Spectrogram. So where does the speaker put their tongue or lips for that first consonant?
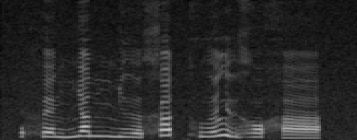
lips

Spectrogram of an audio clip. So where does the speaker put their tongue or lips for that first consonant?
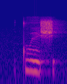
tongue tip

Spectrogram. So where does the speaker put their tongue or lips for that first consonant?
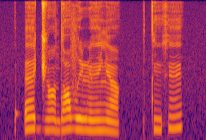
throat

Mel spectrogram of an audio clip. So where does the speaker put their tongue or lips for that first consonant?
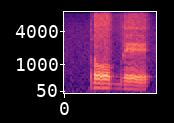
tongue tip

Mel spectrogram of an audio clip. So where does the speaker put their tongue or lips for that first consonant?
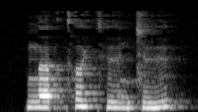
velum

